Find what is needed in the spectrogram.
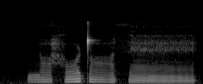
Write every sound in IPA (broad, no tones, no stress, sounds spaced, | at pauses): ŋ ɑ h ɔ ʈ ɑː θ æː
